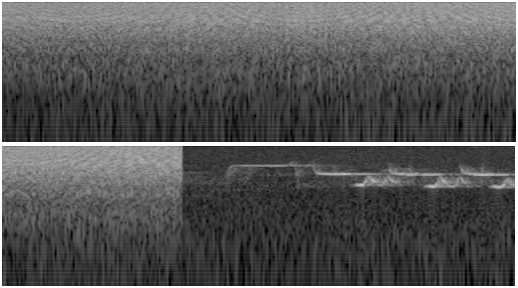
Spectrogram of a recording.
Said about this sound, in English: And as you walk into the scene, the static starts to become more intense and the horrific scene from the fair starts to dissolve.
